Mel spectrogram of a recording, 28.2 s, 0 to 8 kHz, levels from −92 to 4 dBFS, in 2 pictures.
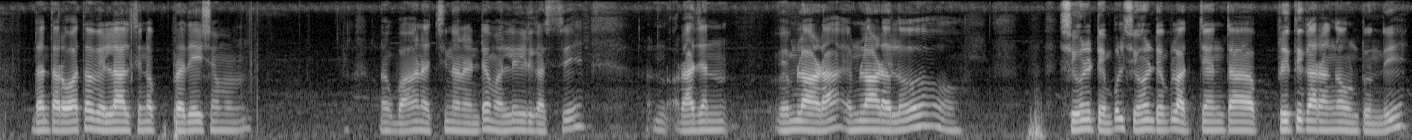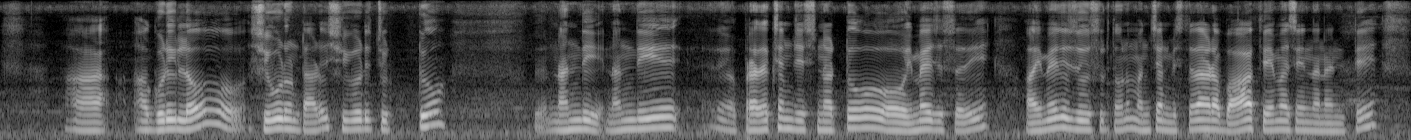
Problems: background sounds at intervals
